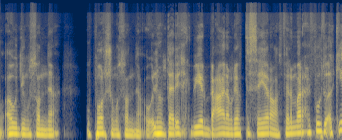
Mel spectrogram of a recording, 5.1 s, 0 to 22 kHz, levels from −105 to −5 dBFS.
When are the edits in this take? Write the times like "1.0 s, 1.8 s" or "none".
none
